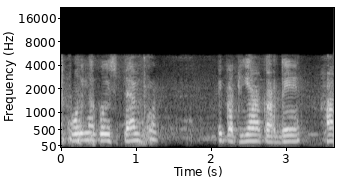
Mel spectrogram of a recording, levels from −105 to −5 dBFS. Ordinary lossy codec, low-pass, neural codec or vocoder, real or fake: none; 5.4 kHz; codec, 44.1 kHz, 3.4 kbps, Pupu-Codec; fake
